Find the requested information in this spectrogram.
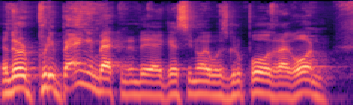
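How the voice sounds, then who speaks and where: A dark, mellow tone with lively intonation. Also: man. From California, Santa Maria. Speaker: singer and musician. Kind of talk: interview. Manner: casual, filler-heavy.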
